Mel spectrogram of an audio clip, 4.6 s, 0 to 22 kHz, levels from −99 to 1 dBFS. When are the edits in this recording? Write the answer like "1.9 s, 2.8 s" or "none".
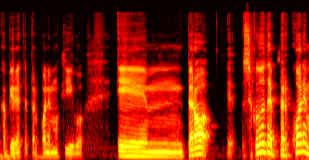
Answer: none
